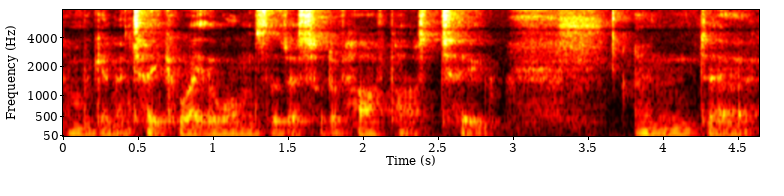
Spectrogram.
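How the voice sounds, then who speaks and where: A man's very deep, low voice with a British accent, somewhat breathy, dark and mellow in tone, with ordinary pitch variation. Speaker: watch modding hobbyist. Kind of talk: tutorial. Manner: halting.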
